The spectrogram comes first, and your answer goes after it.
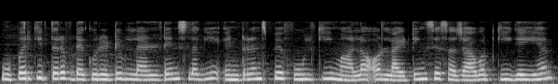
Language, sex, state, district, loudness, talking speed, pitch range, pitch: Hindi, female, Uttar Pradesh, Lucknow, -13 LUFS, 195 wpm, 225-260 Hz, 235 Hz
